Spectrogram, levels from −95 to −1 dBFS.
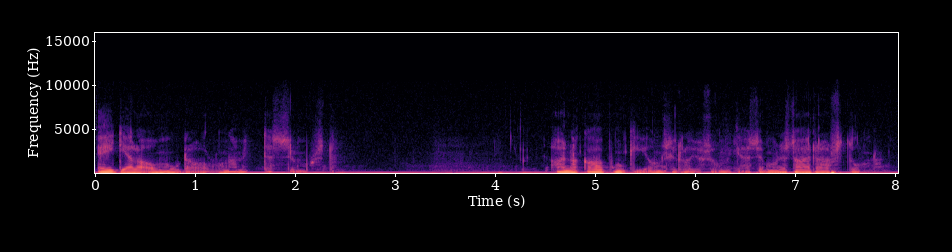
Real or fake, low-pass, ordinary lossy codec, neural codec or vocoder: real; 10.8 kHz; none; none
